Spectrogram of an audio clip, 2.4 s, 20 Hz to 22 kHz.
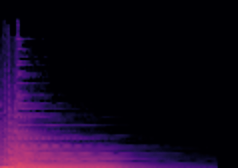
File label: E 7th Suspended 4th, Guitar; E7sus4 strummed; JGuitar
